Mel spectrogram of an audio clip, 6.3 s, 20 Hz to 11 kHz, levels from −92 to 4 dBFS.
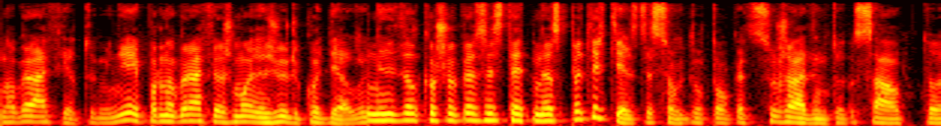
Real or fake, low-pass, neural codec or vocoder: fake; 9.9 kHz; codec, 24 kHz, 6 kbps, HILCodec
